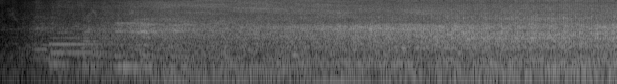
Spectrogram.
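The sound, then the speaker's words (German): A long-distance coach bus rolls into its bay, giving a broad, steady rumble of engine and road noise. The rumble swells within the first second, then holds and grows slightly louder to the end. “Ein Fernbus rollt in die Haltebox.”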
